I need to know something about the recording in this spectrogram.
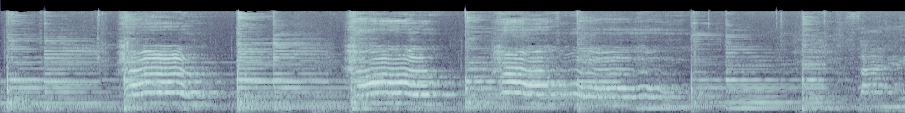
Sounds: female singing, music

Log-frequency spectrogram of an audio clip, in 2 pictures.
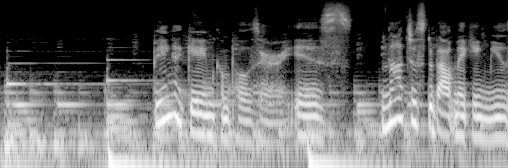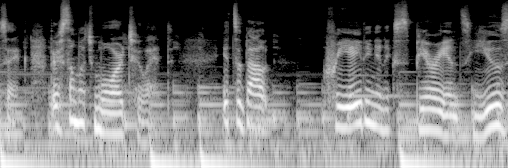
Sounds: music, speech

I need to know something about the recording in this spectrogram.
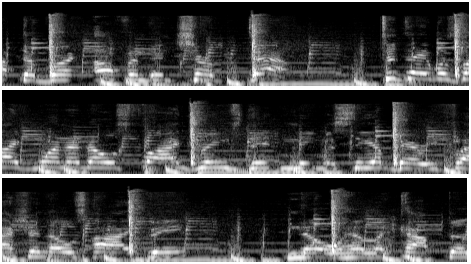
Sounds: music, hip hop music, funk

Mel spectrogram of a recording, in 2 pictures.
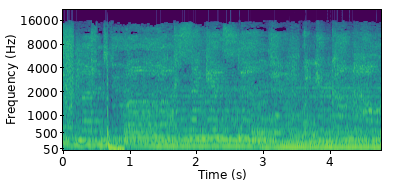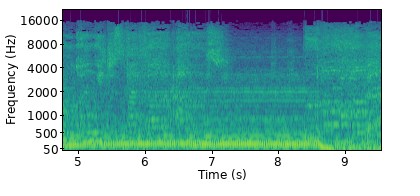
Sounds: electronic music, music, dubstep

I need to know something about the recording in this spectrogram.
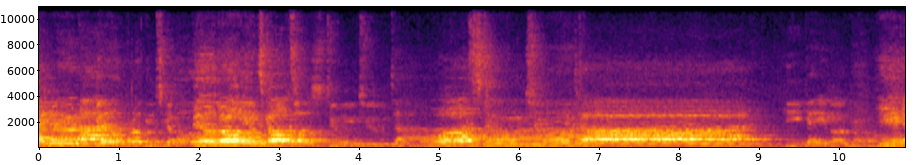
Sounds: choir, male singing

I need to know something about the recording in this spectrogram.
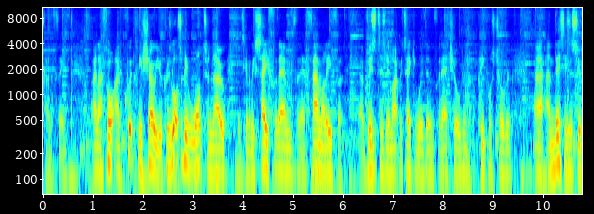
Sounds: music, speech, rock and roll

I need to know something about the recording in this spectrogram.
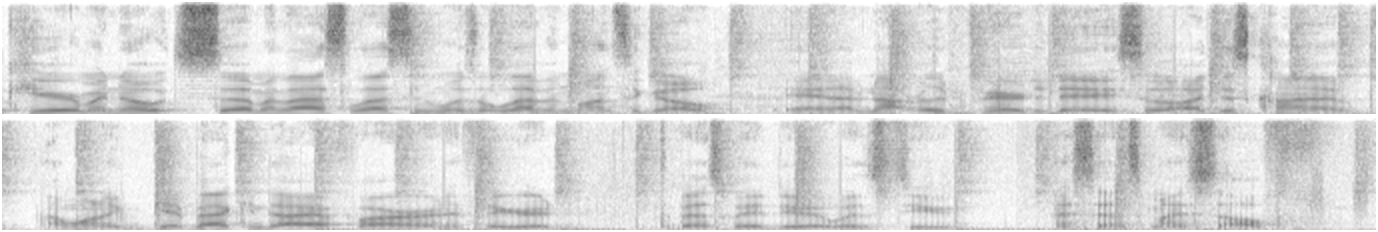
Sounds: music, speech

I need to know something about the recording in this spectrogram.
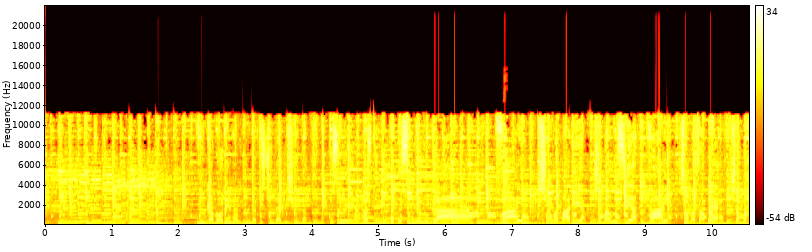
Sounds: afrobeat, music of africa

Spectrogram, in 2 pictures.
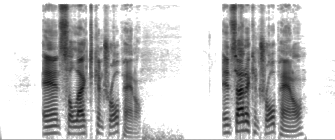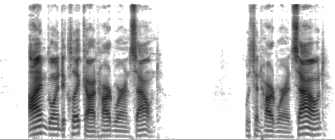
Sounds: speech

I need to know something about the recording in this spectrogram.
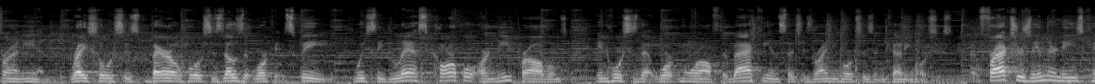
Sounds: music, speech

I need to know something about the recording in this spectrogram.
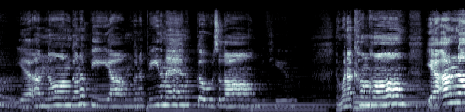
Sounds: music

